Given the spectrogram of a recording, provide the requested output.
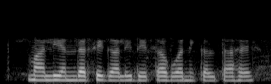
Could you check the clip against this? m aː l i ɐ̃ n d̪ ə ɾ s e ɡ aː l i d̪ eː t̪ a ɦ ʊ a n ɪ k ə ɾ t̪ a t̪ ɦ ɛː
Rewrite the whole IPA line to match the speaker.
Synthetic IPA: m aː l i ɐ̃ n d̪ ə ɾ s e ɡ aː l i d̪ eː t̪ a ɦ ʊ a n ɪ k ə l t̪ a ɦ ɛː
